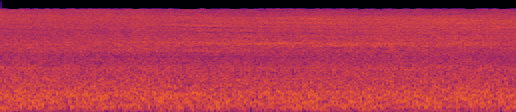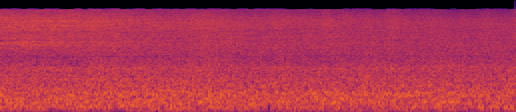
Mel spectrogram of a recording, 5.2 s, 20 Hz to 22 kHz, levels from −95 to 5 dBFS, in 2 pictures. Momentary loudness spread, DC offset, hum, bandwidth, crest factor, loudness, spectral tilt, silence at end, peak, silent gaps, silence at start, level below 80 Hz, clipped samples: 4 LU; under 0.1%; none; 16.5 kHz; 14 dB; -22 LUFS; -1.5 dB/octave; 0 s; -10 dBFS; none; 0 s; -52 dBFS; under 0.1%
